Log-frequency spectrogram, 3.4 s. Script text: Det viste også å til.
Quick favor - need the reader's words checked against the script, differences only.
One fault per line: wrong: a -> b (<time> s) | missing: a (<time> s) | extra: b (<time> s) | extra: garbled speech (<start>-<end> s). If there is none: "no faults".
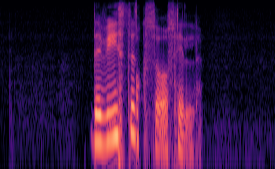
no faults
